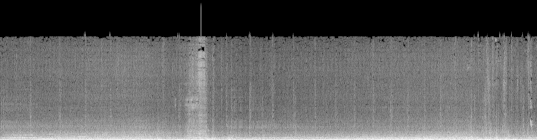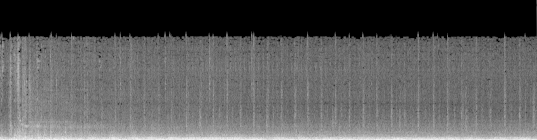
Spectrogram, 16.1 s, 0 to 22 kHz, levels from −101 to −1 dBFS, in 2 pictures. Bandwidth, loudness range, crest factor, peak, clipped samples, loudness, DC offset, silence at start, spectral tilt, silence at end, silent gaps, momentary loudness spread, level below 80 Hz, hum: 16.5 kHz; 2 LU; 10 dB; 0 dBFS; under 0.1%; -13 LUFS; under 0.1%; 0 s; -7.5 dB/octave; 0 s; none; 3 LU; -14 dBFS; none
